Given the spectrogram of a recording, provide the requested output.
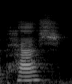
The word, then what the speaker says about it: Paasche: I had never heard about the Paasche Air Eraser.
